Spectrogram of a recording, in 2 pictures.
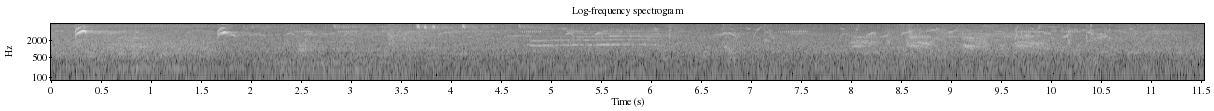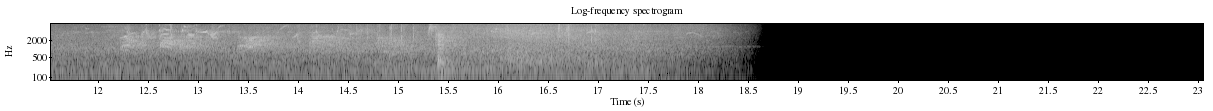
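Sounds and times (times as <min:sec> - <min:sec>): birds calling: 0:00.2 - 0:18.4.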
